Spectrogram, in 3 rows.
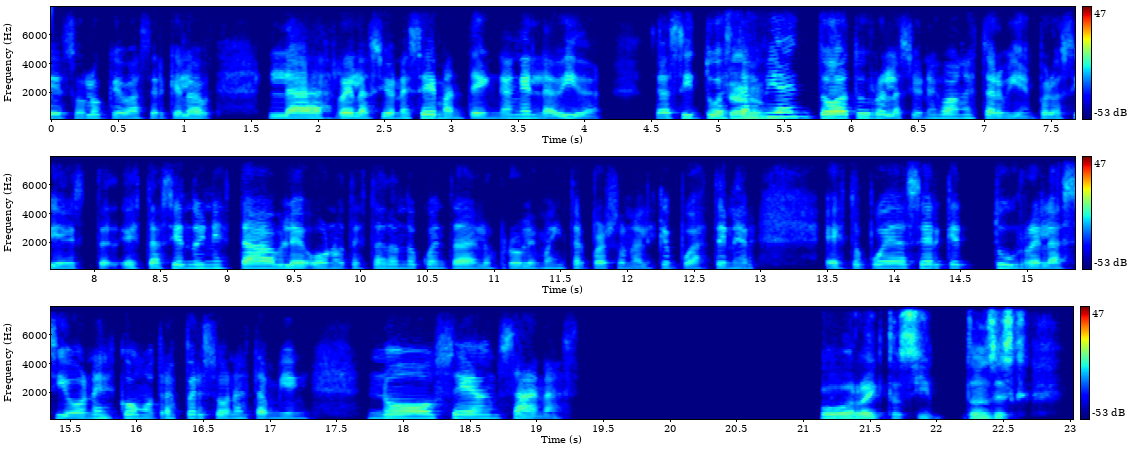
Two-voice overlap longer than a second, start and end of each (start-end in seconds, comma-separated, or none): none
